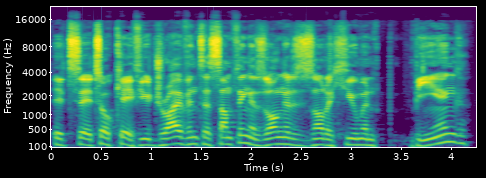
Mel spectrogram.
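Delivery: usual speaking voice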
